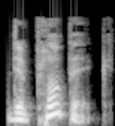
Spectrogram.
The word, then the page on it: diplopic: British English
